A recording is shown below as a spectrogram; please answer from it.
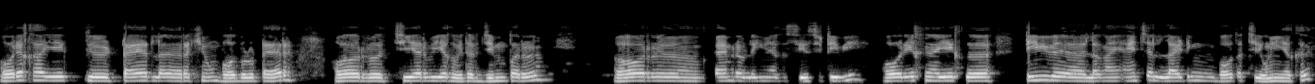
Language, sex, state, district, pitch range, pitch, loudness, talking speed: Garhwali, male, Uttarakhand, Uttarkashi, 160-180 Hz, 170 Hz, -14 LUFS, 150 wpm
